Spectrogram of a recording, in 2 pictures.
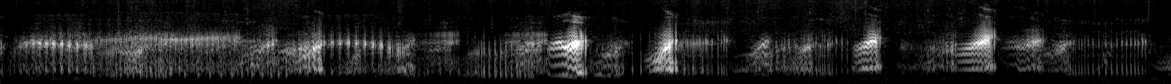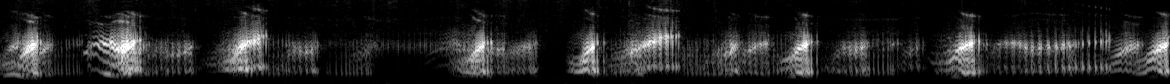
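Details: Frogs croaking together: dense run of brief, clipped croaks repeated rapidly, several voices overlapping over a low hum of further calling frogs.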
